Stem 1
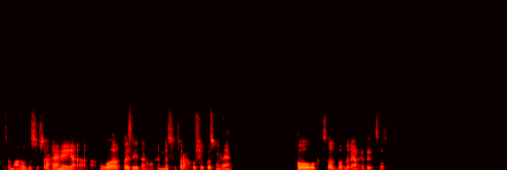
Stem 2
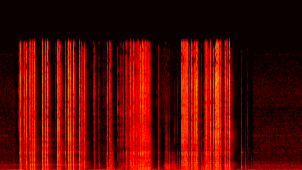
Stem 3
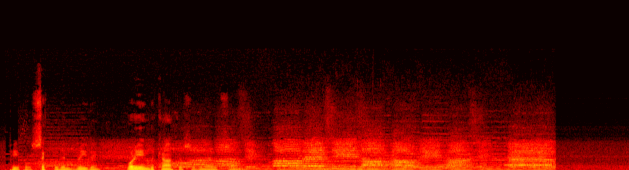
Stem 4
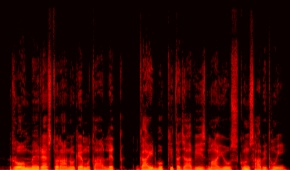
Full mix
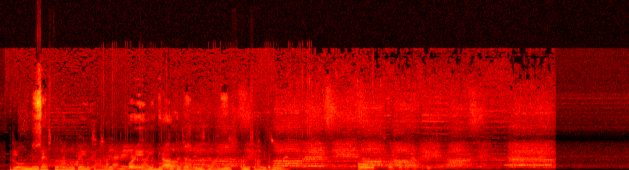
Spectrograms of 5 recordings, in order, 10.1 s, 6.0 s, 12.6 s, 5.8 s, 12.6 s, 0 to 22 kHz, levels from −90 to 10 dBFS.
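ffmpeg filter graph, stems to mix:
-filter_complex "[0:a]adelay=1200,volume=-2.5dB[a];[1:a]adelay=1650,volume=-15dB[b];[2:a]highpass=600,bandreject=f=1k:w=9.4,aexciter=amount=14.7:drive=8.7:freq=6.2k,volume=-5dB[c];[3:a]alimiter=level_in=5dB:limit=-24dB:level=0:latency=1,volume=-5dB,volume=-0.5dB,asplit=2[d][e];[e]apad=whole_len=339292[f];[b][f]sidechaincompress=threshold=-43dB:ratio=8:attack=16:release=1280[g];[a][g][c][d]amix=inputs=4:normalize=0"

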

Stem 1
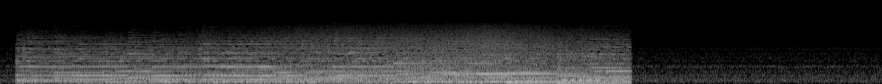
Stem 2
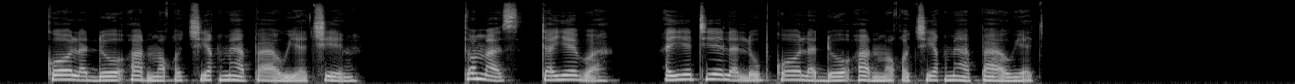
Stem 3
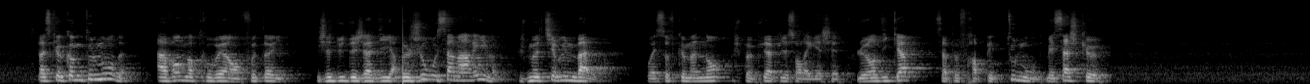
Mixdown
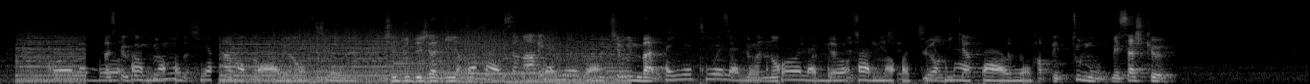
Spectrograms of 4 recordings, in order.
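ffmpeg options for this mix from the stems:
-filter_complex "[0:a]alimiter=level_in=1dB:limit=-24dB:level=0:latency=1:release=63,volume=-1dB,volume=-1.5dB,asplit=3[a][b][c];[a]atrim=end=0.86,asetpts=PTS-STARTPTS,afade=t=out:st=0.856:d=0.004:c=hsin[d];[b]atrim=start=0.86:end=2.19,asetpts=PTS-STARTPTS,volume=0[e];[c]atrim=start=2.19,asetpts=PTS-STARTPTS,afade=t=in:d=0.004:c=hsin[f];[d][e][f]concat=n=3:v=0:a=1[g];[1:a]firequalizer=gain_entry='entry(120,0);entry(320,-21);entry(710,8);entry(1500,-20);entry(6100,-28)':delay=0.05:min_phase=1,dynaudnorm=f=210:g=13:m=7dB,volume=-12.5dB,asplit=2[h][i];[2:a]bandreject=f=5.1k:w=12,adelay=650,volume=-3.5dB[j];[i]apad=whole_len=606597[k];[j][k]sidechaincompress=threshold=-38dB:ratio=8:attack=12:release=310[l];[g][h][l]amix=inputs=3:normalize=0"

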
